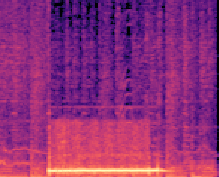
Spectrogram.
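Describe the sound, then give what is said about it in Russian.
A single steady telephone ringback tone sounds for about a second as a call dialed about a minute earlier connects, loud and clear, then cuts off, with a quiet low background hum before and after. “Там, ну, смотрите, сколько прошло времени до соединения? Я набрал минуту назад.”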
